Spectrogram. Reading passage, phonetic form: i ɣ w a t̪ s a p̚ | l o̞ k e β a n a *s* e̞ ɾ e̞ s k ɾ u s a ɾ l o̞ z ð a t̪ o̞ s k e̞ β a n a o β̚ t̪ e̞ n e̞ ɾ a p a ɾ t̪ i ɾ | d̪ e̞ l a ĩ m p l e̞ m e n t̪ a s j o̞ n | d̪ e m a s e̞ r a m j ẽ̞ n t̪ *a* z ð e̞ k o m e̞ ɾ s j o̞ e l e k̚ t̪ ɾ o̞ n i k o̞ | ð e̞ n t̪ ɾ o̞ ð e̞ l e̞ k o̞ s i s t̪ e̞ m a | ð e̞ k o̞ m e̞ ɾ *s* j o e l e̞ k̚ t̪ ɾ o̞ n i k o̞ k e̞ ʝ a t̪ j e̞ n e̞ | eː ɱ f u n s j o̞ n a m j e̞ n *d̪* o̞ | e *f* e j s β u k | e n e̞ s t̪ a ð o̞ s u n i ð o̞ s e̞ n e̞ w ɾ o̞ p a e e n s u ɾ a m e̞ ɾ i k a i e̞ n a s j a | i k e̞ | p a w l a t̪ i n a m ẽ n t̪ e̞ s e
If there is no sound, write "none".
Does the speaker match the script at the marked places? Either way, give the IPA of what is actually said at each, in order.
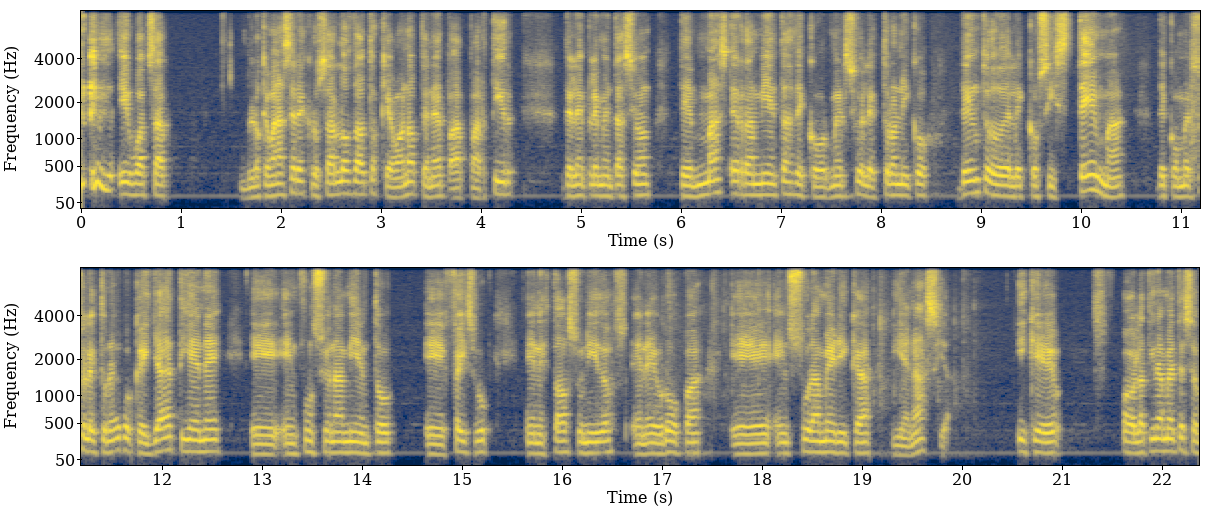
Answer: s, a, s, t̪, f

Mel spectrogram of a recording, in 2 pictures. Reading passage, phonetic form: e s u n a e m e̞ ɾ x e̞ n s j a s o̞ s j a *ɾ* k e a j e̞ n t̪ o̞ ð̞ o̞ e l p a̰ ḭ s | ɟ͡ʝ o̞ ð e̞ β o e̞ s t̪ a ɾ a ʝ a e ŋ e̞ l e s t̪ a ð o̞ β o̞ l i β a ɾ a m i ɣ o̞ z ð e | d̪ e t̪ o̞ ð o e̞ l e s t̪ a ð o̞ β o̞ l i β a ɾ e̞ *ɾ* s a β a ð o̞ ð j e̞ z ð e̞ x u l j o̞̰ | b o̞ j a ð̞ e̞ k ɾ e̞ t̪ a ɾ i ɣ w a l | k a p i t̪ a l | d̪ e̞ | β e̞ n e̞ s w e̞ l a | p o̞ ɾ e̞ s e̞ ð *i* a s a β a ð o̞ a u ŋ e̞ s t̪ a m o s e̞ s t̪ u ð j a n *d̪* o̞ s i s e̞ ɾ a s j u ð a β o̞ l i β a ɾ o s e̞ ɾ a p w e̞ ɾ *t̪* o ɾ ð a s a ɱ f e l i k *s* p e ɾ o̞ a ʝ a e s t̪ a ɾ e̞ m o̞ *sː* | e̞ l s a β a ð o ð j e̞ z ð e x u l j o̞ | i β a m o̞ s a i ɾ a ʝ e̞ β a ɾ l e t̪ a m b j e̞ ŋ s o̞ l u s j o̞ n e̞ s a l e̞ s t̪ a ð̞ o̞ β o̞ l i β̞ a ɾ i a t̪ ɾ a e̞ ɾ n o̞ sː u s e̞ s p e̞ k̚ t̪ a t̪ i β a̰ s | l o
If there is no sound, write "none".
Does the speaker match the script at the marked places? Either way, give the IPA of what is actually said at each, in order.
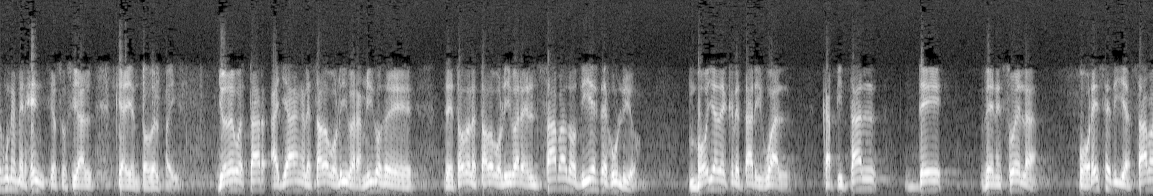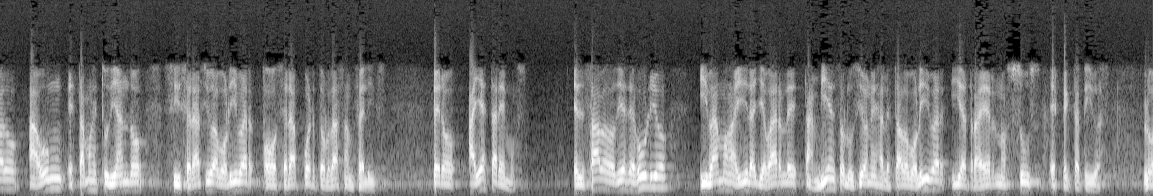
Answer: l, l, i, d̪, t̪, s, s

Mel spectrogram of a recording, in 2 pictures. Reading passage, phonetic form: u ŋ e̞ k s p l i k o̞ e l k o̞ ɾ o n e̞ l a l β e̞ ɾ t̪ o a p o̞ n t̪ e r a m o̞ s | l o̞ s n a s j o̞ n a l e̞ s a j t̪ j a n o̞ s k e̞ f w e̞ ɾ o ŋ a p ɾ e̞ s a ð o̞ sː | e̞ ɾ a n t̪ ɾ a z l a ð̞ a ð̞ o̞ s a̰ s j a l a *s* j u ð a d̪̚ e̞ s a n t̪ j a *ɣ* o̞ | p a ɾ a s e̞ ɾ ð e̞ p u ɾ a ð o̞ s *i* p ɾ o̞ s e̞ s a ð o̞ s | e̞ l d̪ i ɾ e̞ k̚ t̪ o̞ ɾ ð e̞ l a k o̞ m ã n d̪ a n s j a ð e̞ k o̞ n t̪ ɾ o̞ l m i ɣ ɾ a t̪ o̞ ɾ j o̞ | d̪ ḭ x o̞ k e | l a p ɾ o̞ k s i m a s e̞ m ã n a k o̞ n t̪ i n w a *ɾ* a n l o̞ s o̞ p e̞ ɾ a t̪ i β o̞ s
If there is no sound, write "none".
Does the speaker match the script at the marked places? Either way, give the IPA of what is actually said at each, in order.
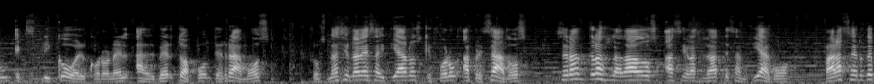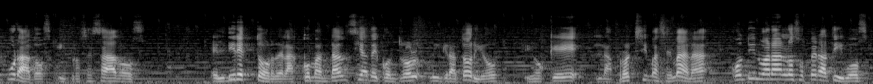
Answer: s, ɣ, i, ɾ

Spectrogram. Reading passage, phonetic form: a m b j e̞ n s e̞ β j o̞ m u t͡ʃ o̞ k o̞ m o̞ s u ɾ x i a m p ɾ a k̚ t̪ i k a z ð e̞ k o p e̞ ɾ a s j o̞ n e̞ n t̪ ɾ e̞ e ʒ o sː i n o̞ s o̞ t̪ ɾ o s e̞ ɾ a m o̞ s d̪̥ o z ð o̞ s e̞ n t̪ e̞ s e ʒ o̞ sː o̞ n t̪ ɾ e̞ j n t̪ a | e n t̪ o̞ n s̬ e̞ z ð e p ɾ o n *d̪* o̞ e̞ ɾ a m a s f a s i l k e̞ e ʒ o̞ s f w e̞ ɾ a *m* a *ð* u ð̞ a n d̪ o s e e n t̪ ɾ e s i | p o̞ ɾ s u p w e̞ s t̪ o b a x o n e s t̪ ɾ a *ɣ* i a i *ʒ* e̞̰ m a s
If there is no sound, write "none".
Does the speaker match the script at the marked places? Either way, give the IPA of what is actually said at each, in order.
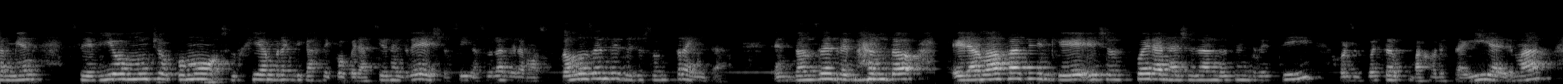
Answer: t̪, n, ʒ, ɣ, ð

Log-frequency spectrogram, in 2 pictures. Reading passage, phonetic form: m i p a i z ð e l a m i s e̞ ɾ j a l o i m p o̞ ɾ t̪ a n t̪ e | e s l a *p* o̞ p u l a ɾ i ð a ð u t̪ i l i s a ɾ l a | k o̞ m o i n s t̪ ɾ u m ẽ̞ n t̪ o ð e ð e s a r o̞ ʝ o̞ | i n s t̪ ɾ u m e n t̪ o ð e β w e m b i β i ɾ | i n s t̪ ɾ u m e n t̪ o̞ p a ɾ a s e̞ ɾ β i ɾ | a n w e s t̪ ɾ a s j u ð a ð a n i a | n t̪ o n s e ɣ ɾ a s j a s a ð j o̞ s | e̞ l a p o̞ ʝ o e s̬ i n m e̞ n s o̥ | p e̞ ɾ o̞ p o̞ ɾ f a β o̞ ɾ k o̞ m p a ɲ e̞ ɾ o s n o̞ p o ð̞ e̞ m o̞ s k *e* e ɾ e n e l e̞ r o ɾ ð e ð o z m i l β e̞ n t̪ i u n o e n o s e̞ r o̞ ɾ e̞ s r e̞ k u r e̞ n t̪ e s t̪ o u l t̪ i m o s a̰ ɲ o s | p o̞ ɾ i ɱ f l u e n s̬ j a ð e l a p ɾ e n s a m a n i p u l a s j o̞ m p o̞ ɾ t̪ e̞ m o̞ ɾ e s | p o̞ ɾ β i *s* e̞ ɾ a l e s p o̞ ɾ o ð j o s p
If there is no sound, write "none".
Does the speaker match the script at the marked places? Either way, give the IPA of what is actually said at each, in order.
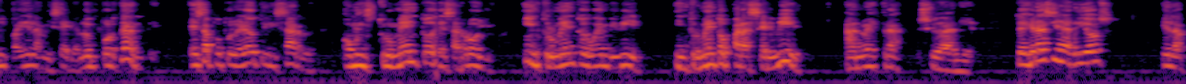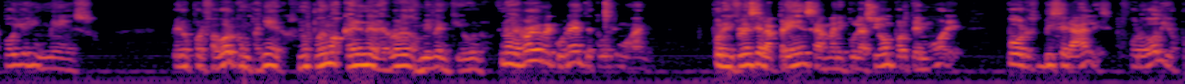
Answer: p, a, s

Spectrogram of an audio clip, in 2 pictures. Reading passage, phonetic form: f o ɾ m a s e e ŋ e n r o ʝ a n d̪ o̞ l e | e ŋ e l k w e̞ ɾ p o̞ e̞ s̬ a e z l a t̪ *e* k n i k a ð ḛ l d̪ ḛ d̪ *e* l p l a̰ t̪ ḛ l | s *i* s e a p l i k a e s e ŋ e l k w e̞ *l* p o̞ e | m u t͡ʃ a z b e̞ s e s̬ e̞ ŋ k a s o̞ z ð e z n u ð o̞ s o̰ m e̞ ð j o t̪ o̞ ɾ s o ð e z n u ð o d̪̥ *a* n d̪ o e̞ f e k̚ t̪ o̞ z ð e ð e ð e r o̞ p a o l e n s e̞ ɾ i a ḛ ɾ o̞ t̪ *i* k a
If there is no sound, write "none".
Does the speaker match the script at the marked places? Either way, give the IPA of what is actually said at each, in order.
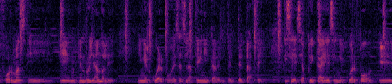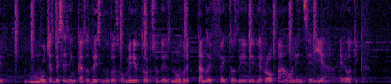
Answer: e, e, e, ɾ, a, i

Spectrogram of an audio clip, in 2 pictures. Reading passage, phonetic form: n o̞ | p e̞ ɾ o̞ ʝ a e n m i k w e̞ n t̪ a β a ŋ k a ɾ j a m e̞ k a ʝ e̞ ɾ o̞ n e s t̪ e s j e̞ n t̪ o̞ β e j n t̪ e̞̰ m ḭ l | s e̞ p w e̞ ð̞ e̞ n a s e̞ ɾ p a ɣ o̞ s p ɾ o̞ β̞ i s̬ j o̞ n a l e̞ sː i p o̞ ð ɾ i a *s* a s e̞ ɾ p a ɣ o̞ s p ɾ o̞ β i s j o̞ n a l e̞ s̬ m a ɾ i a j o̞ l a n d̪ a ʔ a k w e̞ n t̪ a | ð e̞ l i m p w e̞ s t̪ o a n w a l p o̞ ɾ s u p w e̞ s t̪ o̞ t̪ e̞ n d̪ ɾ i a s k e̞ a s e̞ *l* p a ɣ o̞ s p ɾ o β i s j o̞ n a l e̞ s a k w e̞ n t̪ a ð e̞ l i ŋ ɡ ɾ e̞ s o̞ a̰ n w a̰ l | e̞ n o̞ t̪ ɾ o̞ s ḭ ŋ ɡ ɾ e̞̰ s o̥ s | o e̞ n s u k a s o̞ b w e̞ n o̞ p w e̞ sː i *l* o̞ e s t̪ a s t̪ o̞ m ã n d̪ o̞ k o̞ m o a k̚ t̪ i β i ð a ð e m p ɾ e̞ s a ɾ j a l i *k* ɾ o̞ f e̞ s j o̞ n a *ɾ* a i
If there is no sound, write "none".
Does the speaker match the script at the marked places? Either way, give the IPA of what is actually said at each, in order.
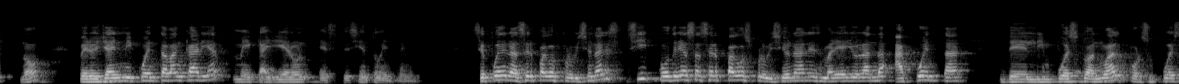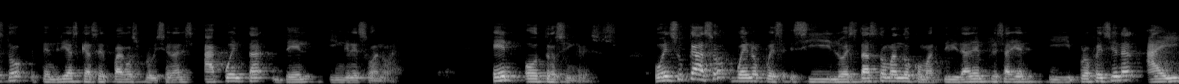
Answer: s, ɾ, l, p, l

